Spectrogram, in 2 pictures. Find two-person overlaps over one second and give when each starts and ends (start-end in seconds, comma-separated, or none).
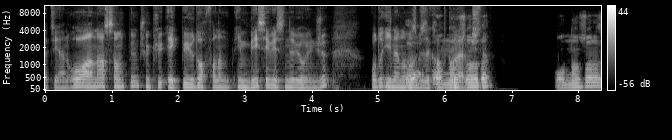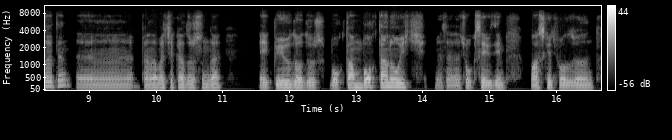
5.4-6.7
